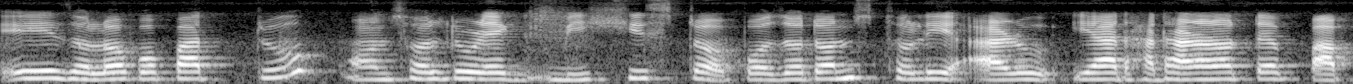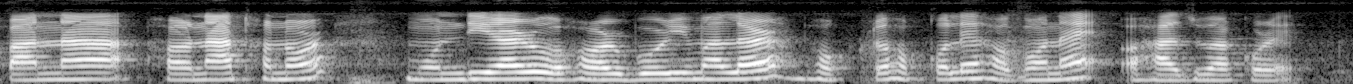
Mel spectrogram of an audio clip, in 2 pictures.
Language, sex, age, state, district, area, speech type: Assamese, female, 45-60, Assam, Lakhimpur, rural, read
